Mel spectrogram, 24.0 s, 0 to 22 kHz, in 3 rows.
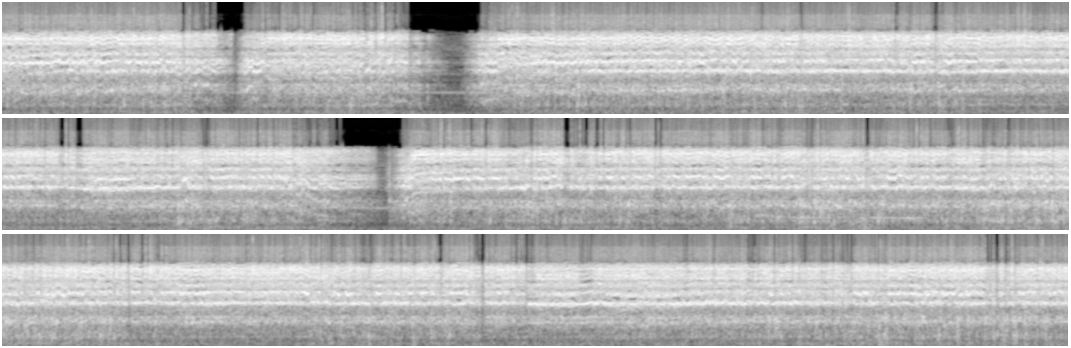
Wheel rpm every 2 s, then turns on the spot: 150, 130, 220, 230, 150, 200, 230, 230, 230, 220, 230, 230.
none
